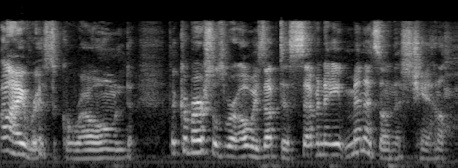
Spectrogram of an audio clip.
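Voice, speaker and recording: A man's voice: sits high, expressive, a little fast, a bit bright, a little hiss or hum. A man hosting a let's play, reading a visual novel aloud expressively with sarcastic asides.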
